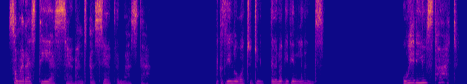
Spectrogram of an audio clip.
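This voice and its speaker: With an African accent, a woman speaks at a moderate pace in a fairly low, somewhat breathy voice with a dark, mellow tone, fairly even intonation and long, frequent pauses, the sound dry and close with no echo. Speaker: channel host, commentator. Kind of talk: monologue commentary.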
